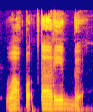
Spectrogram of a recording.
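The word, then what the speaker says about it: واقترب: Baik, perhatikan di ujung ayat ini ada huruf ba dan huruf ba ini adalah merupakan salah satu huruf qalqalah ya. Dan dihukumi qalqalah kubro karena posisinya ada di ujung ayat atau di ujung bacaan ya. Jadi cara membacanya harus dipantulkan dengan suara pantulan yang tebal. Waqtarib, seperti itu.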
